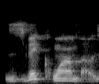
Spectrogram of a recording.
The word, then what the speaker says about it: Zvikwambo: There is their version of a goblin is called I'm gonna butcher this, a Zvikwambo. – And a Zvikwambo. – Yeah, Zvikwambo. Z-V-I-K-W-A-M-B-O. Zvikwambo.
